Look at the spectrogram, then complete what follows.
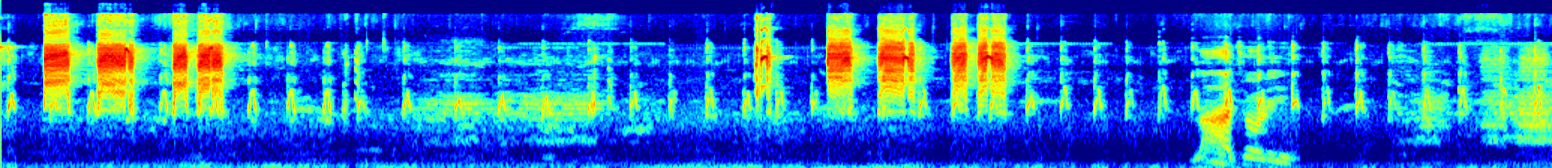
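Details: Black francolin of Sindhi type giving two grating phrases of three or four rough bursts each, separated by a quieter stretch of rhythmic ticking.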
